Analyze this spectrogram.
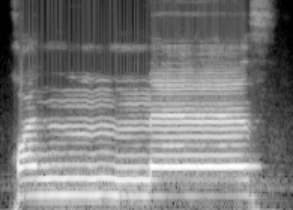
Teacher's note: خوا کو پر کر کے موٹا پڑھیں گے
